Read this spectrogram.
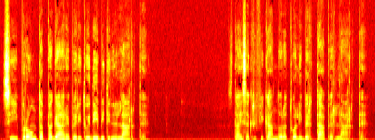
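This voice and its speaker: An actress playing a lucid, ironic elderly woman artist in a radio theatre monologue, speaking in a deliberate, reflective way. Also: low-pitched, vocal fry. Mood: solemn, reflective.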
